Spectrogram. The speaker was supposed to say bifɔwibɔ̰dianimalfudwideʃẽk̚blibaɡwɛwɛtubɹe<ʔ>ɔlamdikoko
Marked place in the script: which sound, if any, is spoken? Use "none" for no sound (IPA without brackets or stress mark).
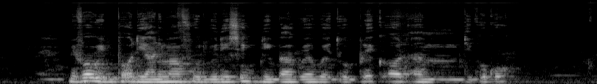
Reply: k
